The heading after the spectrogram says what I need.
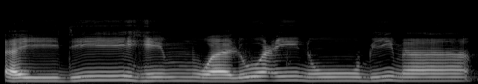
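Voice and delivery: slow, chanted Arabic recitation, drawn out; slow Quran recitation. Shown as a demonstration. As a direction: recite each word slowly and clearly. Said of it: "Je vais aller moins vite". (récitation lente et psalmodiée)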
